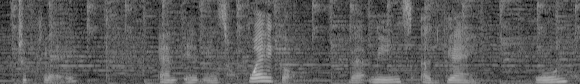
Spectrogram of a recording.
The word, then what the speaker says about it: juego: Now there's a word that comes from jugar, to play, and it is juego.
